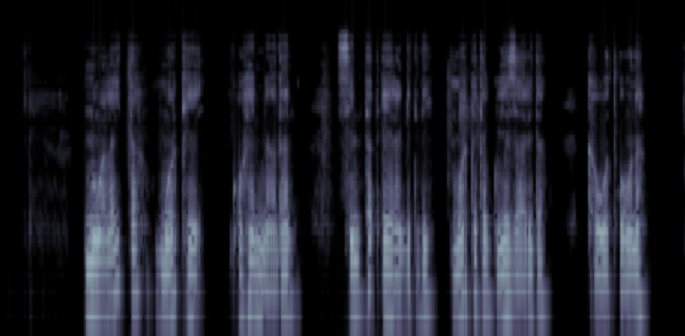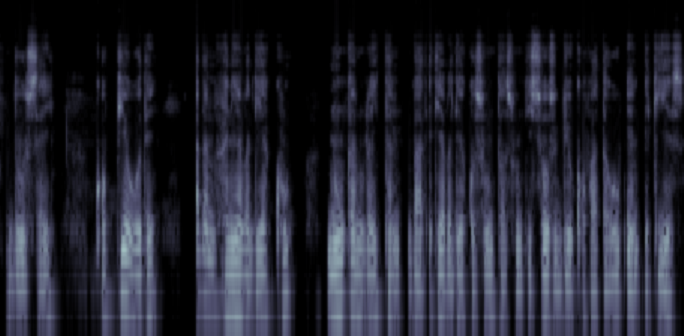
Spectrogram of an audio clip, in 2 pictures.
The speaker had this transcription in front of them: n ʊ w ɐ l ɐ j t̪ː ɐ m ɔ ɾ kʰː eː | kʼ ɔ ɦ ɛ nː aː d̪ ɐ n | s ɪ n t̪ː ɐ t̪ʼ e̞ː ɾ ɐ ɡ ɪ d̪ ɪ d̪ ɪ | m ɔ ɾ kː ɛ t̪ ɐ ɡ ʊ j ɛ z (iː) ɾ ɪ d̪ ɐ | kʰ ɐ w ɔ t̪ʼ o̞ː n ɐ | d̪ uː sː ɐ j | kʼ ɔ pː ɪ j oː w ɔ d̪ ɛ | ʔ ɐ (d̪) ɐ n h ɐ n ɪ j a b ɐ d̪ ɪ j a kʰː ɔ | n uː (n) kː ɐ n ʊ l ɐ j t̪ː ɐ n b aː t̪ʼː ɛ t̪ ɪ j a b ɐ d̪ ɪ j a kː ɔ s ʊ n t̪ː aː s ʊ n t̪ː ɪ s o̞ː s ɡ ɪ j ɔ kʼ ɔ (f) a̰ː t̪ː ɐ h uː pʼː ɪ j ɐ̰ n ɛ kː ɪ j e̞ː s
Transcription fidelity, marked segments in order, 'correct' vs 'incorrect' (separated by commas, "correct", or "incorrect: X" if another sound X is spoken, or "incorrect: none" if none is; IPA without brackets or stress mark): incorrect: aː, correct, incorrect: ŋ, correct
